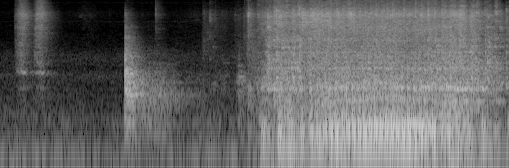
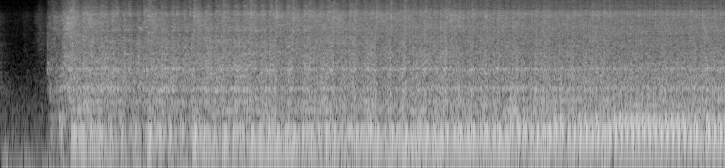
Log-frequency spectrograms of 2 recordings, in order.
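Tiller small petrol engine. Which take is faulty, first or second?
second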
